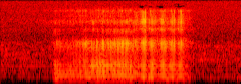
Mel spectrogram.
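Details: Dog asleep on a couch snoring: a single drawn-out, buzzing snore on an in-breath, about one and a half seconds long.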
